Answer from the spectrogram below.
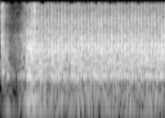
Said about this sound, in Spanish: y el cinematógrafo.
